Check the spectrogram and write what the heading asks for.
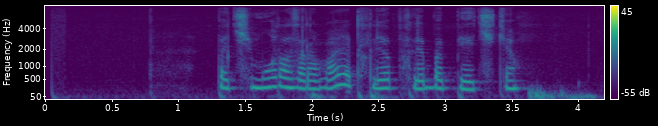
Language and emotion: Russian, neutral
